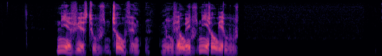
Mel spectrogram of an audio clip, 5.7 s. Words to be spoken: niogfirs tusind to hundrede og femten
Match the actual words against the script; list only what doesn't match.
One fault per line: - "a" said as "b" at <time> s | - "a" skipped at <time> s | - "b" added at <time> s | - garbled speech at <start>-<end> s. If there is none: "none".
- "hundrede" skipped at 1.9 s
- garbled speech at 2.3-3.6 s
